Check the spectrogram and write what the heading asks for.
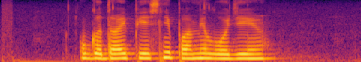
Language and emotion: Russian, neutral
